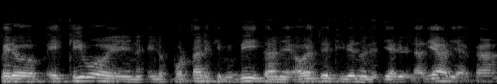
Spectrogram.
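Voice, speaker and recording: A man with a Uruguayan accent, a dark, mellow tone and a somewhat breathy voice, fairly quick with hardly any pauses and a fairly even intonation. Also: medium pitch for a man. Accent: Uruguayan Rioplatense Spanish. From Uruguay, Paysandú. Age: 70s. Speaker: writer. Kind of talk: interview.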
